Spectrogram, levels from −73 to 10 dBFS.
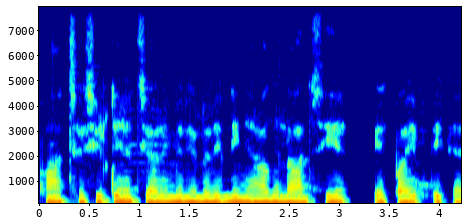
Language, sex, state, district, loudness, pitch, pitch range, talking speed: Rajasthani, female, Rajasthan, Nagaur, -17 LUFS, 205 Hz, 200-215 Hz, 185 wpm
